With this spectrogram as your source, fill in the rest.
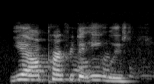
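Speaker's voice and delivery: usual speaking voice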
